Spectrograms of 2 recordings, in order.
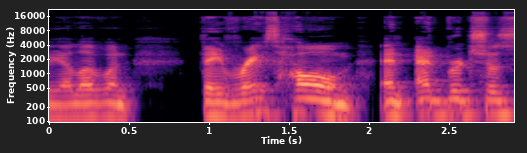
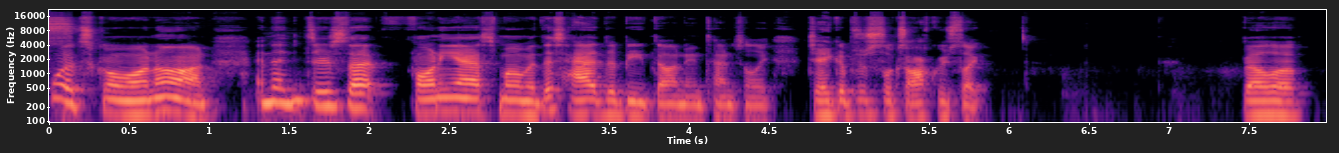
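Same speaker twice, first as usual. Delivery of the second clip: ordinary talk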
